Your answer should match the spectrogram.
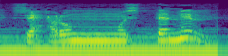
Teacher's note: والميم من حروف الادغام، في غنه هنا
